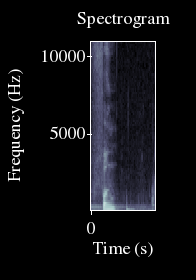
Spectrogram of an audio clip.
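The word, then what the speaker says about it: 風: sticker it includes the traditional Chinese character for wind pronounced fun and now the final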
